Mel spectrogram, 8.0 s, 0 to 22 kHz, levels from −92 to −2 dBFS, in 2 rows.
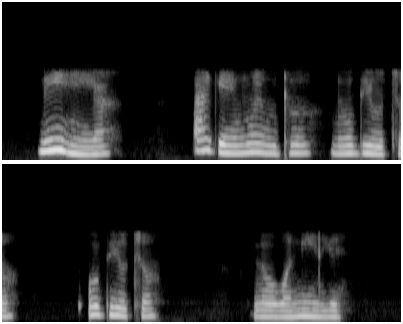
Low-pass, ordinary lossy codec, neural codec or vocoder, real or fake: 3.6 kHz; none; codec, 32 kHz, 1.9 kbps, SNAC; fake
